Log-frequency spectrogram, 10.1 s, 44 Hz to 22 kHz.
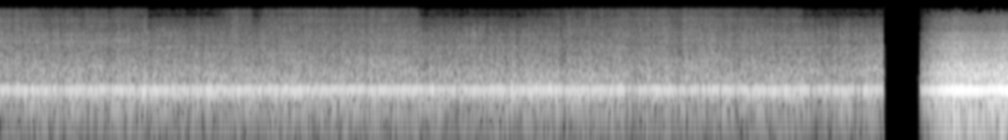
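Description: Harbor Freight 34706 wood lathe spinning a small olivewood bowl while a hand-held turning tool cuts its outside: an even hiss of cutting over a constant hum. The sound breaks off briefly about a second before the end.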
